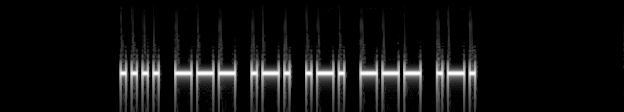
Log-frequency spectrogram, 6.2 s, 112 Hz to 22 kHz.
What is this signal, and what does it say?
Morse code, heard as a keyed tone, about 22 wpm, 700 Hz. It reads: HORROR
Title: Six Letter Words - 22wpm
